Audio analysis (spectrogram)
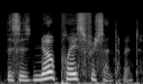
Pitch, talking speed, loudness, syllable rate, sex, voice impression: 220 Hz, 250 wpm, -18 LUFS, 7.1 syllables/s, female, very feminine, slightly young, slightly adult-like, very thin, very tensed, powerful, very bright, very hard, very clear, very fluent, cute, very intellectual, very refreshing, sincere, slightly calm, slightly friendly, slightly reassuring, very unique, elegant, slightly wild, very lively, slightly strict, slightly intense, slightly sharp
